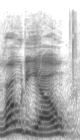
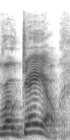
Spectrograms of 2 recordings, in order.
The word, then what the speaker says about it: Rodeo: You know what the And here we have we had Rodeo and then Rodeo spelled the same. Yes. The rich people in Beverly Hills call it Rodeo.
